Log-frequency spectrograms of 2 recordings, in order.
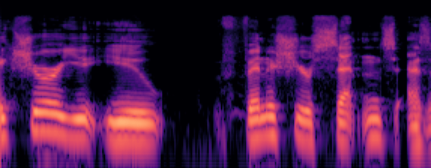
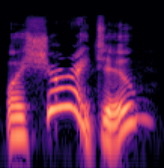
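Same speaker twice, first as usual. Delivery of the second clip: high, drawn-out playful reply; eager helper; 12 semitones higher, 4 dB louder, slower than usual. Pretend. Playing along with a request for directions, eager high reply. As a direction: sing out the answer, pitched well up. Answers in the role-played directions.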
